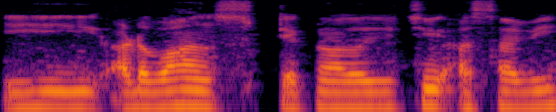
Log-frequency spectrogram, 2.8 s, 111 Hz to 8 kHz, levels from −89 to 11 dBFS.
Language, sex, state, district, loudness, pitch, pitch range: Marathi, male, Maharashtra, Dhule, -22 LUFS, 125 Hz, 120-130 Hz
